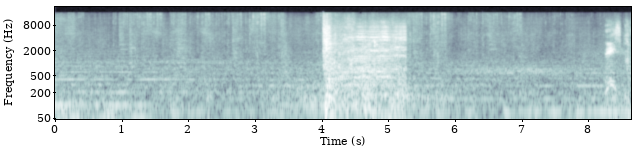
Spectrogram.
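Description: Guns fire in a battle.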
